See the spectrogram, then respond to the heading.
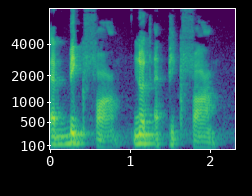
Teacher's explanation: you may um confused between the big and pig and then when we stress big in that case our listeners can hear us better uh and it removes any mishearing or misunderstanding of the two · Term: contrasting function of the stress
